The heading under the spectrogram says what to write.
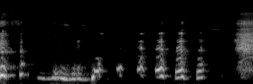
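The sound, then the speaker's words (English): Birds call: a low drawn-out note, then half a dozen short clucking calls in quick, uneven succession, fairly loud and clear, ending with a brief rush of noise. “and the birds agree.”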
